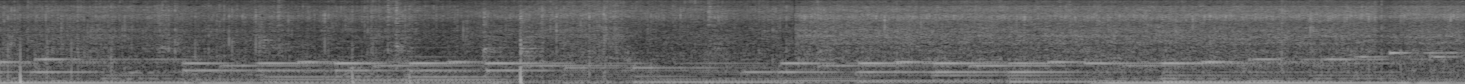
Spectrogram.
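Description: Diced peas, carrots and spring onions sizzling in a wok, a steady hiss, with background music playing a melody over it.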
